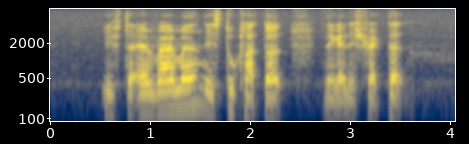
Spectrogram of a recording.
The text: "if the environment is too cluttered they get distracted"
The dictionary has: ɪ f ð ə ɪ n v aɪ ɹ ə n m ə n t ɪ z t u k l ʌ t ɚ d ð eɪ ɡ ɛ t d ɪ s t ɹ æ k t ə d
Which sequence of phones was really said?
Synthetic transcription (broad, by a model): ɪ f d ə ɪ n v aɪ ə m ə n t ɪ s t u k l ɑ t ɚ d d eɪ ɡ ɛ t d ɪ s t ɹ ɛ k t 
